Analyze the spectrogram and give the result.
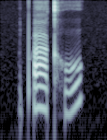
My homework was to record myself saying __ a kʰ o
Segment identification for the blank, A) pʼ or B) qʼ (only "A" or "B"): A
